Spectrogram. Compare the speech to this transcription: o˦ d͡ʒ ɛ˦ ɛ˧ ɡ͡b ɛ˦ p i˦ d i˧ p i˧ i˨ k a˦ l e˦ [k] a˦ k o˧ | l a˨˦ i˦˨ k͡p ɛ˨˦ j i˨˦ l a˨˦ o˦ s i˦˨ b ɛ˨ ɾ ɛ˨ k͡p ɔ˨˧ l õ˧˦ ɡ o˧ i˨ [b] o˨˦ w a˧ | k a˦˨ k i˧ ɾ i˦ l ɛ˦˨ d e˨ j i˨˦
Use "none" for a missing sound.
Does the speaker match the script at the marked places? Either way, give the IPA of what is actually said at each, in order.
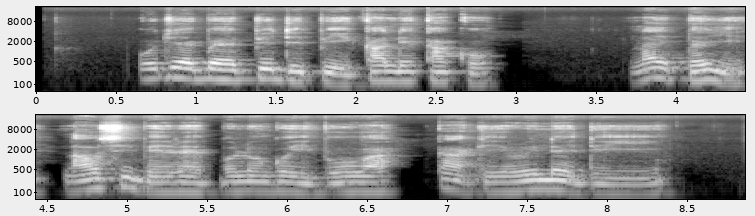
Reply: k, b

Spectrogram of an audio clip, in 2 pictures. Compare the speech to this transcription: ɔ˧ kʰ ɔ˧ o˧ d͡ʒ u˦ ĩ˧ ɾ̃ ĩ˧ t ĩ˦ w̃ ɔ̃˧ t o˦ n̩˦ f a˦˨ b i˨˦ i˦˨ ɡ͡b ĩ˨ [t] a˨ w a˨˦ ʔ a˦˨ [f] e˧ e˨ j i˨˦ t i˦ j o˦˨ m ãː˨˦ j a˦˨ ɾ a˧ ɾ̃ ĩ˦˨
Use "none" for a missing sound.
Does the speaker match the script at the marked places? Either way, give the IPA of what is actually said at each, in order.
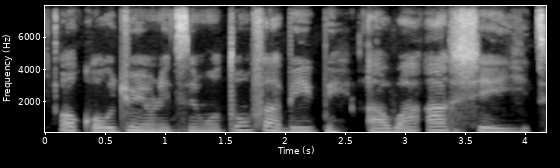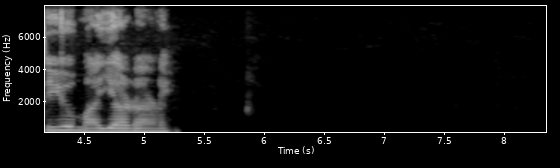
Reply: none, ʃ

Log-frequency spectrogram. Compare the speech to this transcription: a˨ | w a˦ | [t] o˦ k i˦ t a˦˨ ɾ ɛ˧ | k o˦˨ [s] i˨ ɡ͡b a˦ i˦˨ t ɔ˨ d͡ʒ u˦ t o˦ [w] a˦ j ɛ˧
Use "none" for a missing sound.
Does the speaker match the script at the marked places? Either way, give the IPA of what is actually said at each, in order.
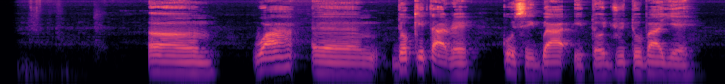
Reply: d, s, b

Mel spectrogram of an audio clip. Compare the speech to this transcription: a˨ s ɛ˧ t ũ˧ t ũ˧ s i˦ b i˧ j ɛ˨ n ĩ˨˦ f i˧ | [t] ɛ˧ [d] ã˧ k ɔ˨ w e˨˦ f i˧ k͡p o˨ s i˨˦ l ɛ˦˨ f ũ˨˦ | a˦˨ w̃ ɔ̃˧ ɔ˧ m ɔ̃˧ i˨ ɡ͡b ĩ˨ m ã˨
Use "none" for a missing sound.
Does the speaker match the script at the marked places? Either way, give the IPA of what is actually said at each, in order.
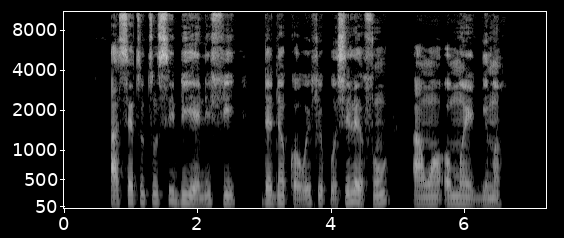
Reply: d, d

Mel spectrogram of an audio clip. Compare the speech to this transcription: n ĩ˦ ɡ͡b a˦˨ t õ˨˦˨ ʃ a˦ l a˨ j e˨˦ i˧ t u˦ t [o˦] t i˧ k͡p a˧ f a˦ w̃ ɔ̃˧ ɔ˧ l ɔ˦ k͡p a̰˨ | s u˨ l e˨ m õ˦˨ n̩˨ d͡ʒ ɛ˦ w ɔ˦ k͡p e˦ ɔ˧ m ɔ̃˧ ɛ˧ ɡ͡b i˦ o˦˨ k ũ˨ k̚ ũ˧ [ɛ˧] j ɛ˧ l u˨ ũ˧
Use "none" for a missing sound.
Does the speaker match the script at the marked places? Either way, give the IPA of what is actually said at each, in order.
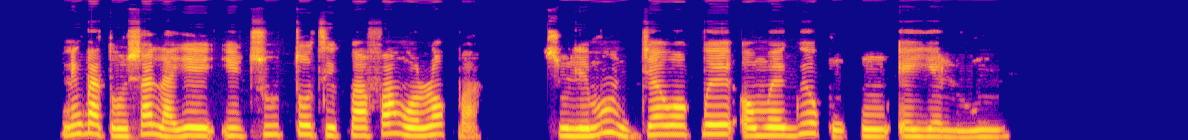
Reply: o˦, ɛ˧

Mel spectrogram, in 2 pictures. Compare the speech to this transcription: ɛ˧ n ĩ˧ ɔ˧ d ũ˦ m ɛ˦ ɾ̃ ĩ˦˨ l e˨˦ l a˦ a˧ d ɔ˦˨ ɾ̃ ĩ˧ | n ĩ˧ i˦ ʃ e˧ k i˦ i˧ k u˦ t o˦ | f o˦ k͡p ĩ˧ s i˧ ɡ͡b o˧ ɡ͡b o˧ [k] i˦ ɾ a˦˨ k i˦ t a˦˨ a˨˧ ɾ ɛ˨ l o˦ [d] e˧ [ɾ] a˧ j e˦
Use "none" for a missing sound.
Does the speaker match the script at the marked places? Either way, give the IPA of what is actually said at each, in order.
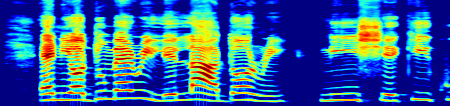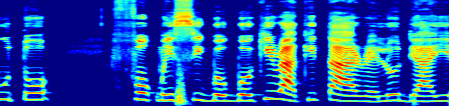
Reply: k, d, none

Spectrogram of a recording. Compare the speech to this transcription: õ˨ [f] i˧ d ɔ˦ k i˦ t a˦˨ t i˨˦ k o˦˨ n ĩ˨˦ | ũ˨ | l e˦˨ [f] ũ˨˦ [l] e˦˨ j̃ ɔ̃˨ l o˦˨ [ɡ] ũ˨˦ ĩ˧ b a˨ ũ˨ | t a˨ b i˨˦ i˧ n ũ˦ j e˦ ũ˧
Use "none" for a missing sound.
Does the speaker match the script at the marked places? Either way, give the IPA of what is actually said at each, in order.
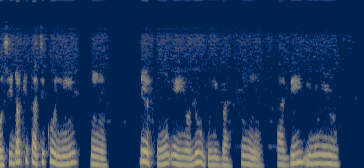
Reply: s, f, none, ɡ

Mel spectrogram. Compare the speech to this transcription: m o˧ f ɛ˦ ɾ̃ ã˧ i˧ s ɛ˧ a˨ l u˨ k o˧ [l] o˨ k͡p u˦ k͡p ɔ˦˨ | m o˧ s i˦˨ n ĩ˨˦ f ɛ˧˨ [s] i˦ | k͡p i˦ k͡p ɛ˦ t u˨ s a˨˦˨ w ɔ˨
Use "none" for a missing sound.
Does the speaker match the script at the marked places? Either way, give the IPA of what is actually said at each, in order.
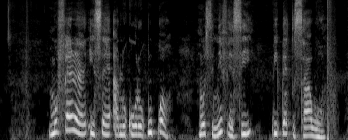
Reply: ɾ, s

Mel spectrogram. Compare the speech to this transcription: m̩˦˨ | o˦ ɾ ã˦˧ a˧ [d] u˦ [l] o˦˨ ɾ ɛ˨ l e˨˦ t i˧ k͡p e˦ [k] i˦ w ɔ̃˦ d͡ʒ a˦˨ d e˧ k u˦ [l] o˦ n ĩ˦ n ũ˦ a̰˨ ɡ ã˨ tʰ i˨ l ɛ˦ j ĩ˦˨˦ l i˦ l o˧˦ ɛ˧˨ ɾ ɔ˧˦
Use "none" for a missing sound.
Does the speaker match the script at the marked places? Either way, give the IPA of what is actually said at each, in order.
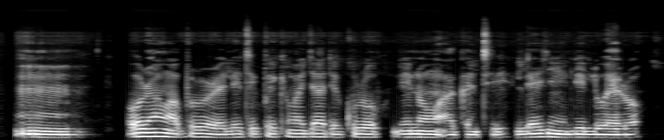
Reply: b, ɾ, k, ɾ

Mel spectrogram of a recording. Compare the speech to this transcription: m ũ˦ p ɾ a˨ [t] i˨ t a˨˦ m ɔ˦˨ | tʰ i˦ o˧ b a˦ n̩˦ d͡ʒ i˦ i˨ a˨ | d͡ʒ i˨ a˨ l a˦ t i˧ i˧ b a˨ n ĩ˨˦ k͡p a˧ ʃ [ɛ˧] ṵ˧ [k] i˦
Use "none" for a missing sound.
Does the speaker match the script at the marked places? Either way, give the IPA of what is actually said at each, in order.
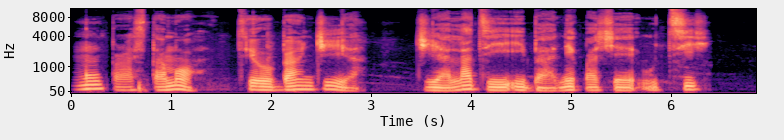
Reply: s, ɛ˧, t

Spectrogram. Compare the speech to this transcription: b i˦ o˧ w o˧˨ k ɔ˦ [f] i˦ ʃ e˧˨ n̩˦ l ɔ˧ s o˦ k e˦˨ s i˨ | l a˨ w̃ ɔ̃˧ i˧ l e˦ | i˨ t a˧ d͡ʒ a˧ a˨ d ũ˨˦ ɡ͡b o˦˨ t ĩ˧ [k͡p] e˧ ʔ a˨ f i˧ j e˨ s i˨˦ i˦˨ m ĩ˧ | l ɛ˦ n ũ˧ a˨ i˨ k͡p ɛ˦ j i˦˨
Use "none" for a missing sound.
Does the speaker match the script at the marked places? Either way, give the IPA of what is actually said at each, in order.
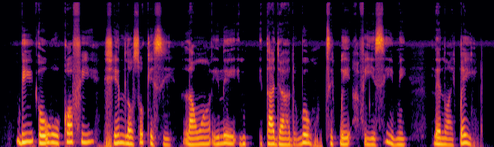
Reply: f, k͡p

